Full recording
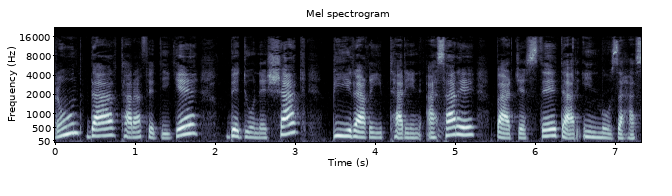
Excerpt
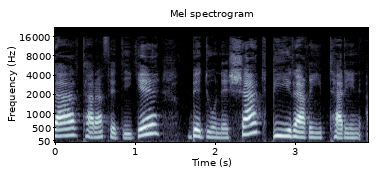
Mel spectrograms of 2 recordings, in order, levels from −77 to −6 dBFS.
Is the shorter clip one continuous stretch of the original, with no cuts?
no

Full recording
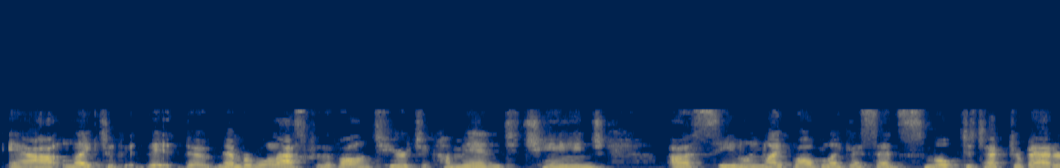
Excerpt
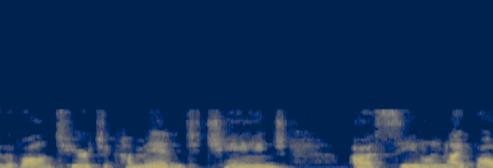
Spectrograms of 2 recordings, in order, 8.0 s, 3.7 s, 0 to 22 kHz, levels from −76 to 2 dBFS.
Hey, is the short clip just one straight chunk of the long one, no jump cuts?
yes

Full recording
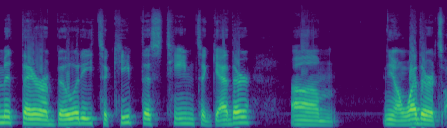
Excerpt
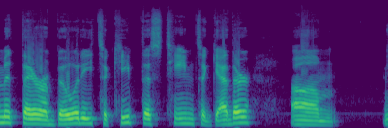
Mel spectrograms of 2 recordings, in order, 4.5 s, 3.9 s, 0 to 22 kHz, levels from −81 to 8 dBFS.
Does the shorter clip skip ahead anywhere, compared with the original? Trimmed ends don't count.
no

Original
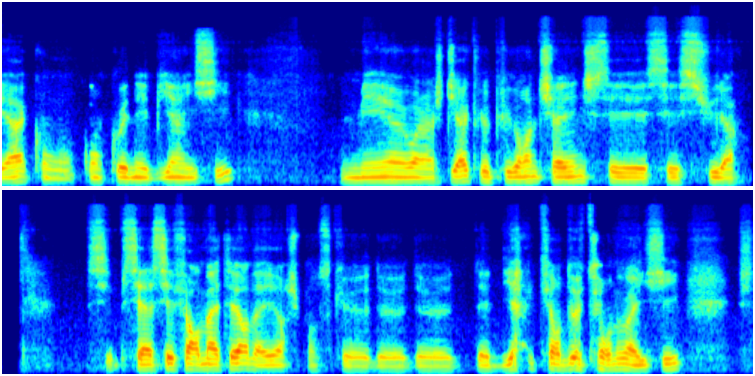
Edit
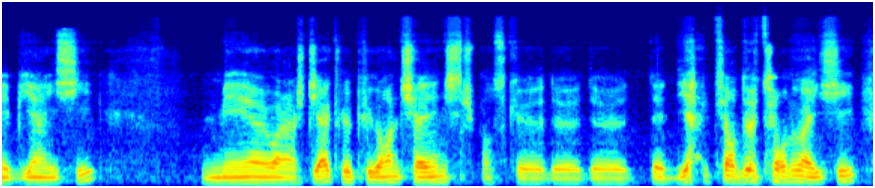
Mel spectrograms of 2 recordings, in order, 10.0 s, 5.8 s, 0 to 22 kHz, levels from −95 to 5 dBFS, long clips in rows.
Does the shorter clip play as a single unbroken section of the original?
no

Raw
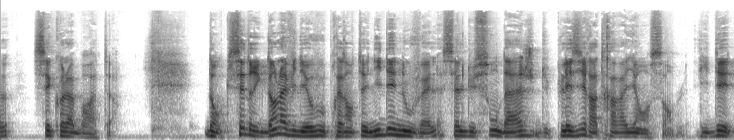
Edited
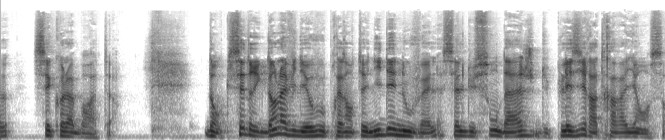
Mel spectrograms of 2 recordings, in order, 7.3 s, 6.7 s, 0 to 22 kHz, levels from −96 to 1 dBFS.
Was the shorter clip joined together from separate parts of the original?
no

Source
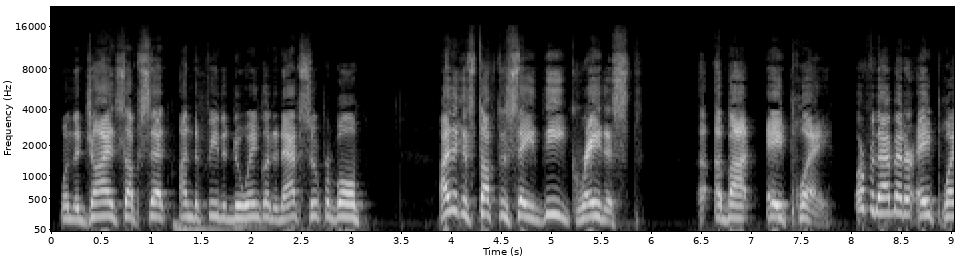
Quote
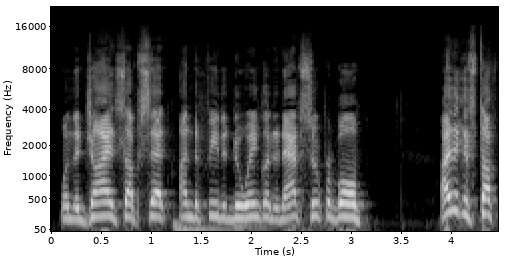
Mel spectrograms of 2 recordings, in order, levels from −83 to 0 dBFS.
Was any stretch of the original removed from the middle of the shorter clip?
no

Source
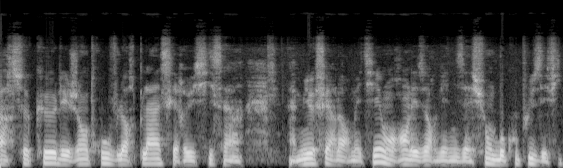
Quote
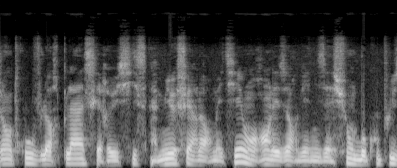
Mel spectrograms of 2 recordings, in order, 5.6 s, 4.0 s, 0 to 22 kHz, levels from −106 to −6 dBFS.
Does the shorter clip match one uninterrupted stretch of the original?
no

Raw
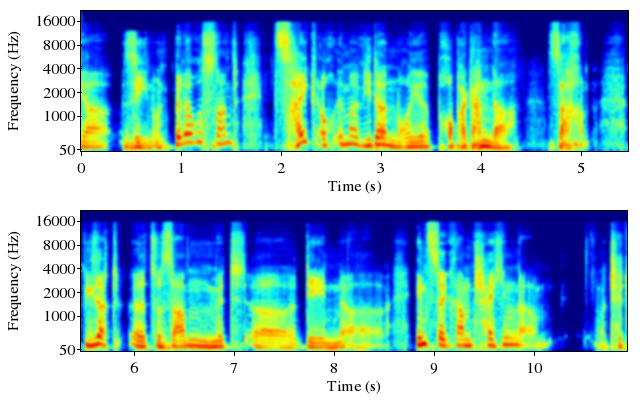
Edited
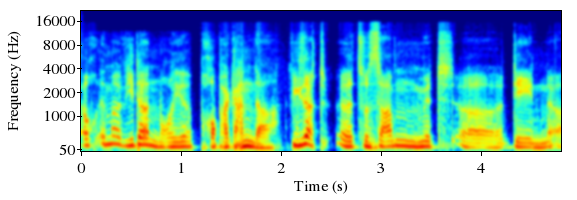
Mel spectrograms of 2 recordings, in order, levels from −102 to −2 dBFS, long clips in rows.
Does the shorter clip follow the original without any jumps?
no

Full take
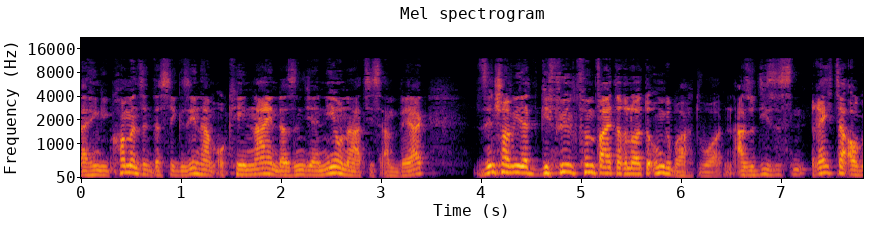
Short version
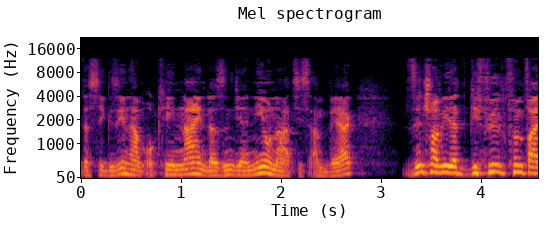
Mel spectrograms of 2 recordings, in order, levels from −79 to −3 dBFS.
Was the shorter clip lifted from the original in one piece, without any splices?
yes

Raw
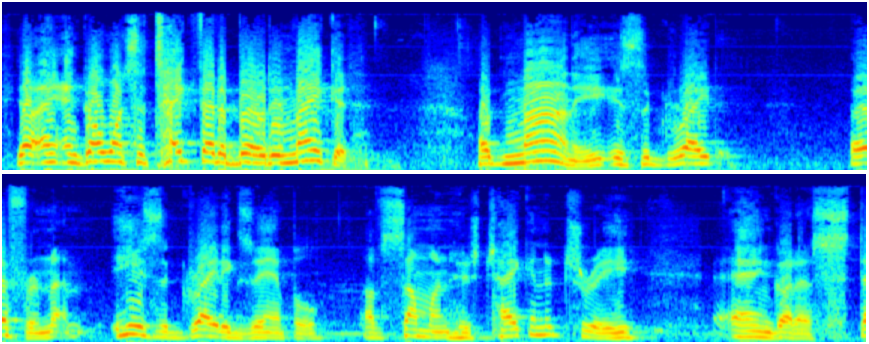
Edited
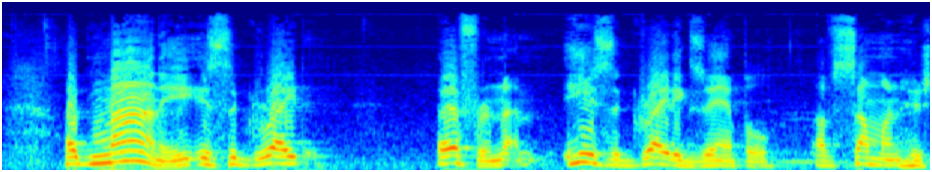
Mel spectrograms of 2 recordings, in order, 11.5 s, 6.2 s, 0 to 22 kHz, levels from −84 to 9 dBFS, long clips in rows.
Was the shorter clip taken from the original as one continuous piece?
yes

